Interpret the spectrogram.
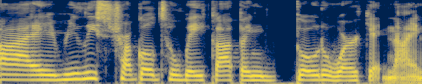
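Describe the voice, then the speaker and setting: In a normal speaking voice with an American accent, the speaker keeps a fairly even intonation. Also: woman. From US Midwest (Michigan). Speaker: remote work expert, author. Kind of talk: podcast interview.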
